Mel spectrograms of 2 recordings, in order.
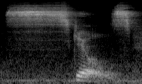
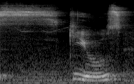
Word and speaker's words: skills: we have the word skills now careful not to start with the vowel sound this is a tendency for Brazilians to say is Skuse instead of starting with the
